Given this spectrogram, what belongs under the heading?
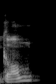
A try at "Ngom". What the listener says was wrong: The N is almost silent, like you're saying chewing gum. gum. Ngom.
